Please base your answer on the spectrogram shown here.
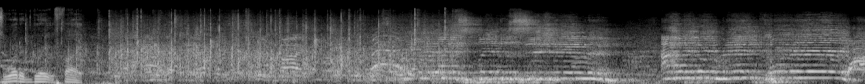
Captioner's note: crowd cheers; crowd cheers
